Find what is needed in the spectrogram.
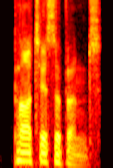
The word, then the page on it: participant: British English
